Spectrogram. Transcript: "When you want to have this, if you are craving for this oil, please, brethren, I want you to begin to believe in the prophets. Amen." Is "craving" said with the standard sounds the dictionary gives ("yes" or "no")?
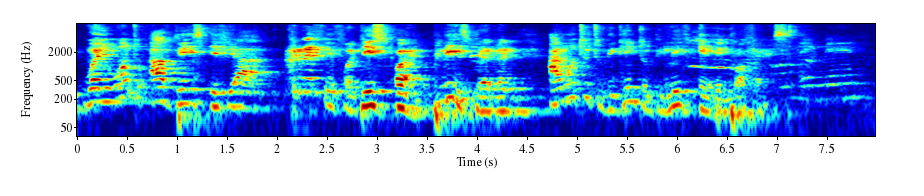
no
